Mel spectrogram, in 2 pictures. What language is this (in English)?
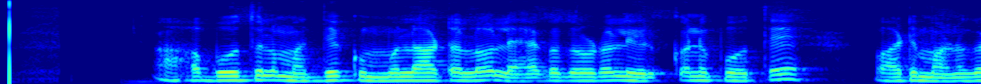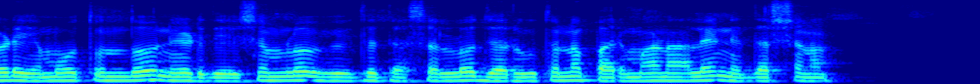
Telugu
